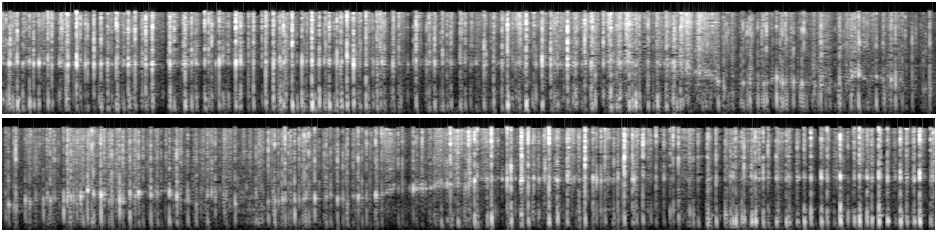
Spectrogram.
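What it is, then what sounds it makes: Cardboard tube, tapped and scratched. A small, hollow brown cardboard toilet paper roll held in the hands is rapidly tapped and scratched with fingertips and nails. The result is a dense, dry, crackling stream of quick taps and scraping, bright and hissy with little low end.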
